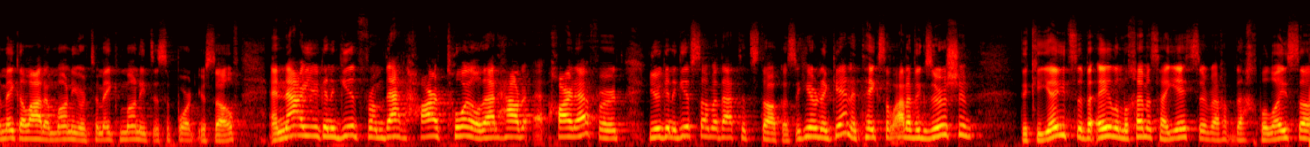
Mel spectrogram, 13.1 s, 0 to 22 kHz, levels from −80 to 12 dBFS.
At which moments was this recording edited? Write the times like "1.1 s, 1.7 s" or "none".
none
